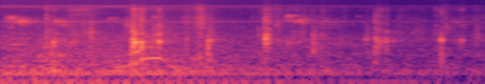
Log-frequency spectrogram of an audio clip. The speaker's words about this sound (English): ask your horse to walk into the arena. Walk on. Very good.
